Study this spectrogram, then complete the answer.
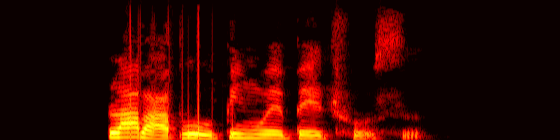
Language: Chinese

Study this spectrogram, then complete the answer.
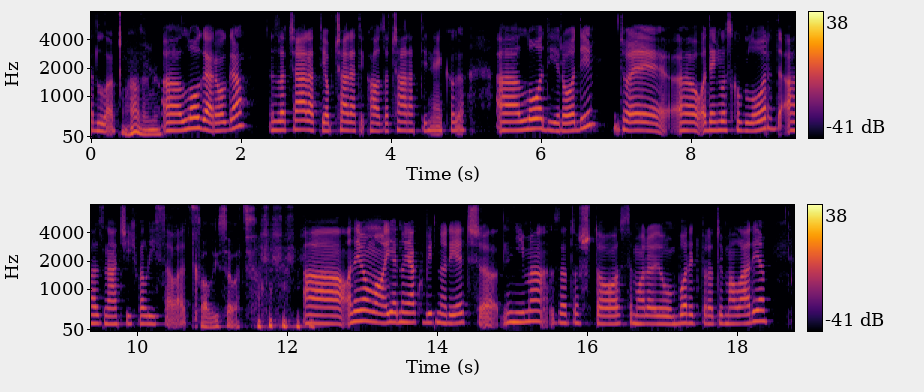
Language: Croatian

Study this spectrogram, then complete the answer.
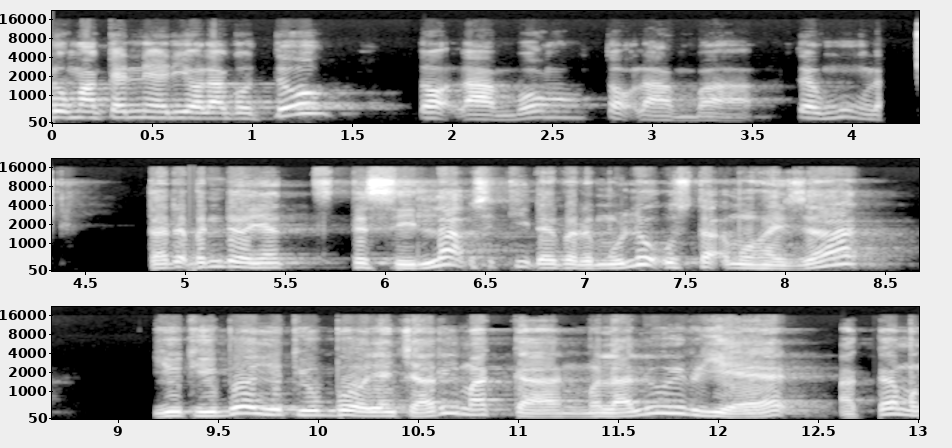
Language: Malay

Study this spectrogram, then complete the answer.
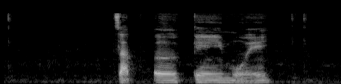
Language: Min Nan Chinese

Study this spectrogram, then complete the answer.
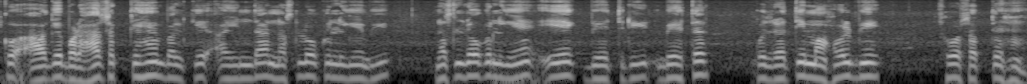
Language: Urdu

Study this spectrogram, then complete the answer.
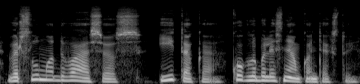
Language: Lithuanian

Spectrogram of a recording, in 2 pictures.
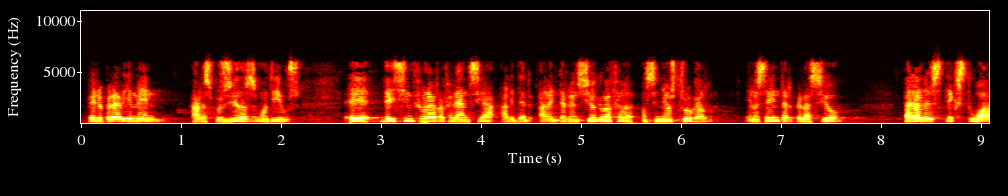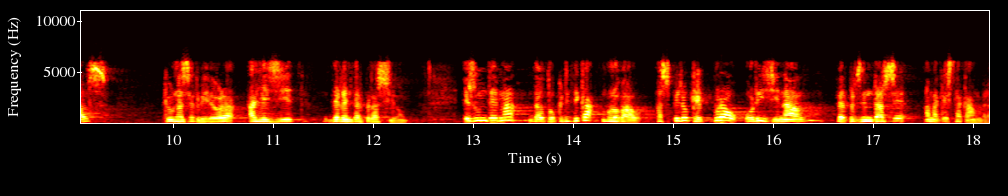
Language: Catalan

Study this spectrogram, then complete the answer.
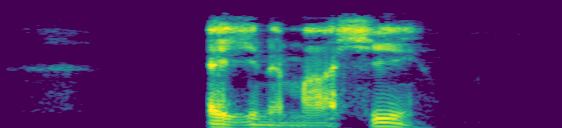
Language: Greek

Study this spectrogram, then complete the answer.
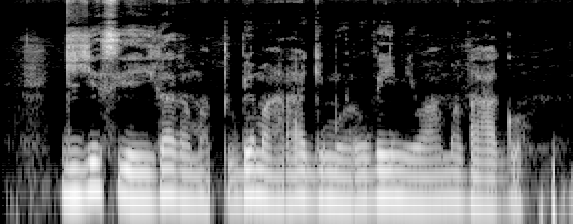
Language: Kikuyu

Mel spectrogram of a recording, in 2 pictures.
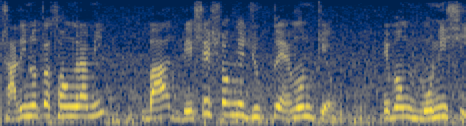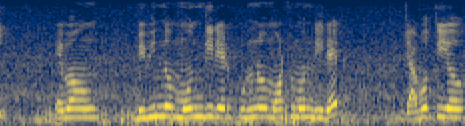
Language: Bangla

